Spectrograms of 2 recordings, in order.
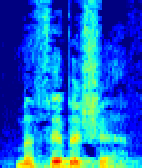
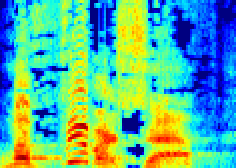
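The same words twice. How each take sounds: First: The name is said gently, without anger. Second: The name is said angrily, like a threat.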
